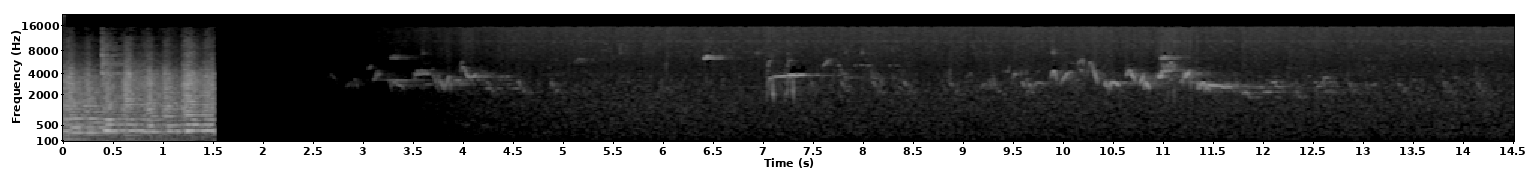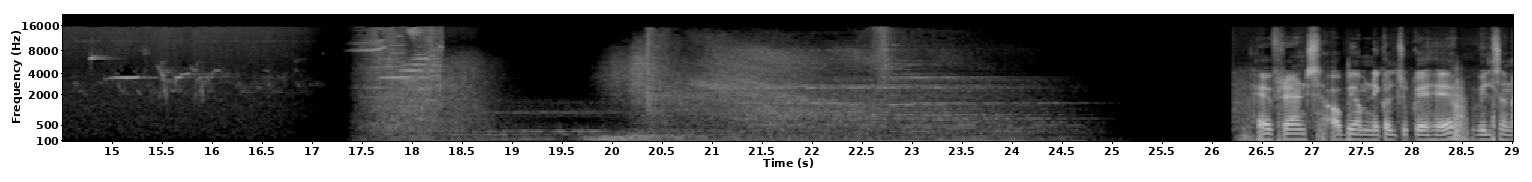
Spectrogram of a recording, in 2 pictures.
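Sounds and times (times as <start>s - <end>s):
small birds chirping and trilling: 2.6s - 17.2s
faint outdoor hiss: 2.8s - 17.1s.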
